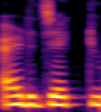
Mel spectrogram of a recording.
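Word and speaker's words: adjective: उसके बाद एडजेक्टिव यहाँ पे है ना, इसको हम एडजेक्टिव नहीं बोलते, हम इसको एडजेक्टिव बोलते हैं, यानी डी साइलेंट है यहाँ पे।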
